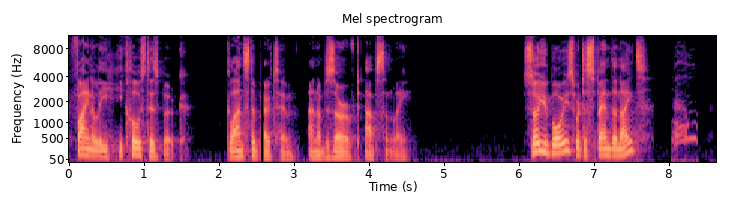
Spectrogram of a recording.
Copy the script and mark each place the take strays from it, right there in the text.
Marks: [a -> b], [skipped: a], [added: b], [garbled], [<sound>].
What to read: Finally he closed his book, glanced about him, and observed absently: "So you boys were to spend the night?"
Finally he closed his book, glanced about [dropout] him, and observed absently: "So you boys were to spend the night?" [bark]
